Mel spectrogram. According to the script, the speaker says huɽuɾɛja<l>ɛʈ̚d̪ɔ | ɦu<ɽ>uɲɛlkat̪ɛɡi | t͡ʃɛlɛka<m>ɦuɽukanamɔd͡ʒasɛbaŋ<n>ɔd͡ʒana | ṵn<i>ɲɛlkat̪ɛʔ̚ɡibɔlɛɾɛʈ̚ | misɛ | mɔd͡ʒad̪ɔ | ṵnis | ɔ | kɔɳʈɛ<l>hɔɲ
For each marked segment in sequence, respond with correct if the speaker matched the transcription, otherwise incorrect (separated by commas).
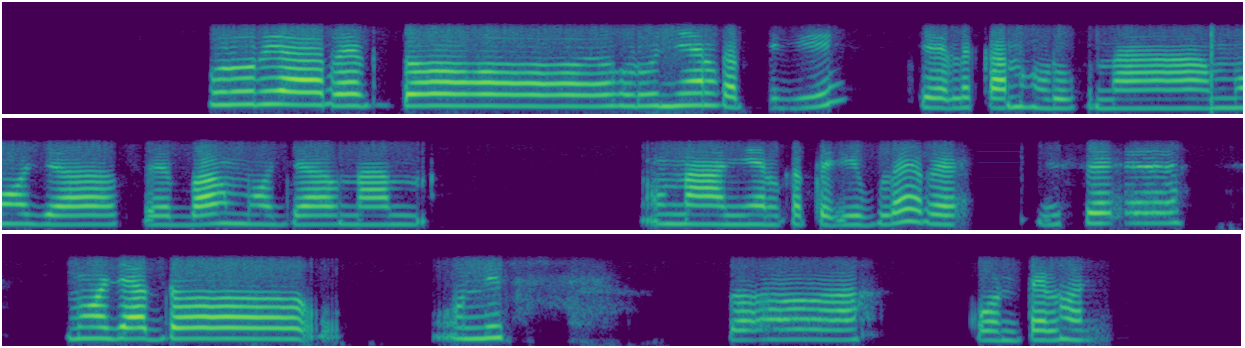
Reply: incorrect, correct, incorrect, incorrect, incorrect, correct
